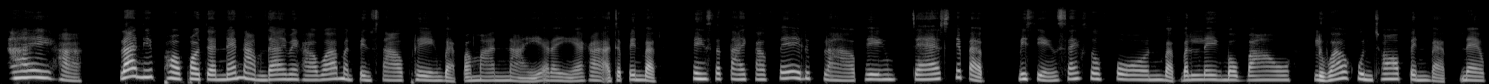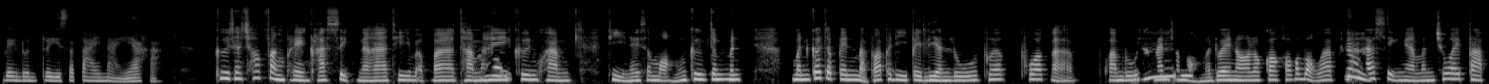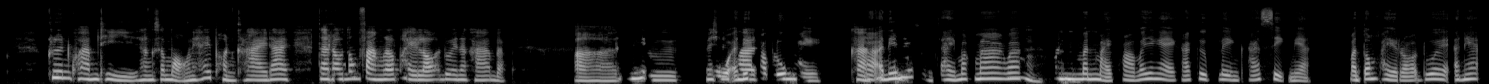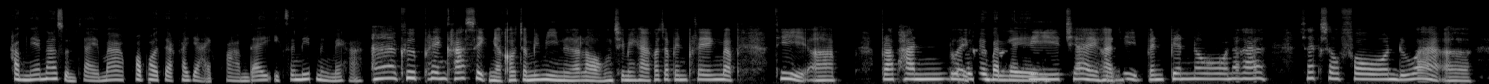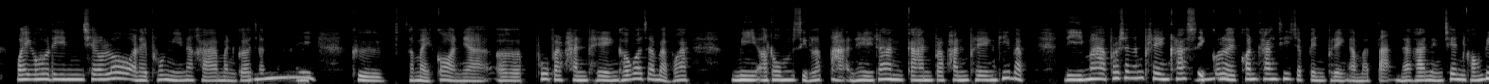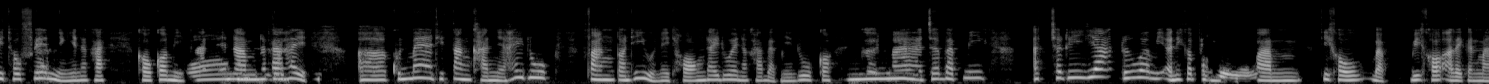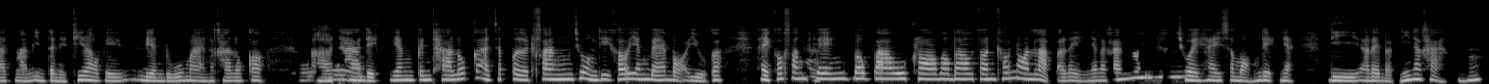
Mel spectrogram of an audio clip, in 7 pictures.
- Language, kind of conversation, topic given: Thai, podcast, เพลงไหนที่คุณรู้สึกว่าเป็นเพลงประกอบชีวิตของคุณในตอนนี้?
- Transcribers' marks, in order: in English: "ซาวนด์"; static; distorted speech; mechanical hum; other background noise; tapping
